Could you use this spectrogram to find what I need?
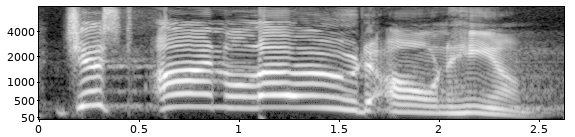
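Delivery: urgent plea. Real, not acted. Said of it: "Just tell Him how you feel".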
